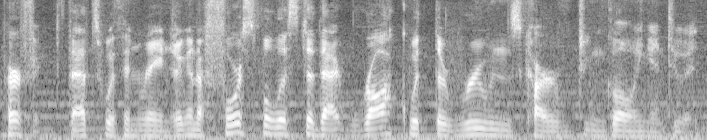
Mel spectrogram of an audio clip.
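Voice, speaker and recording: A man's voice: mid-range voice, normal speed. A man chatting casually as a tabletop game player, thinking aloud. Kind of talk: casual chat while playing. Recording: music under the voice. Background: music.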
